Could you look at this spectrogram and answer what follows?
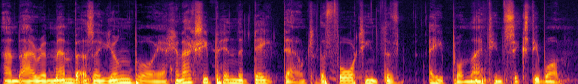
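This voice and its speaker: A man's voice: medium pitch, fairly quick, dark tone, husky, no room sound. A man in his sixties from Liverpool, telling long stories as a podcast guest and correcting himself as he goes. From Liverpool, England. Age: 60s. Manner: rambling, self-correcting, fond of detail. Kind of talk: relaxed storytelling interview.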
